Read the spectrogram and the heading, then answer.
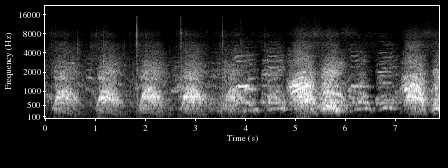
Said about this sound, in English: Amid calls for the council's resignation, police dragged three people out and pandemonium erupted. The cameras and microphones were cut off. Councilors walked out and chants ruled the room for nearly half an hour.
